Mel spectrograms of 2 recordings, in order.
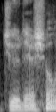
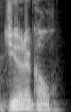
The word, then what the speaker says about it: judicial: Clive and Bundy mispronounces judicial. He calls it judical.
